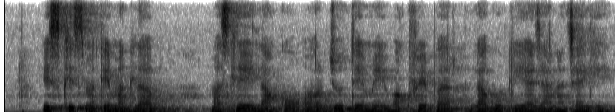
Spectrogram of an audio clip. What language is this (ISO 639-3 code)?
urd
